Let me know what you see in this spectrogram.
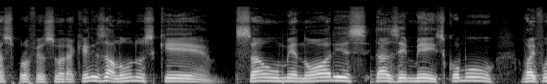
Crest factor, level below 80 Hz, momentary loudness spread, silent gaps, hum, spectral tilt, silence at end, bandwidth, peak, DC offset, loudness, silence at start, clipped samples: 14 dB; -46 dBFS; 6 LU; none; none; -6 dB/octave; 0 s; 16 kHz; 0 dBFS; under 0.1%; -15 LUFS; 0 s; under 0.1%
